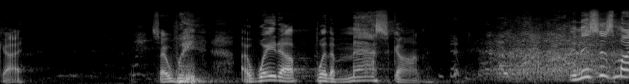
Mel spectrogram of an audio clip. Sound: laughter

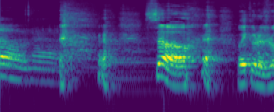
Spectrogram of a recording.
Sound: laughs

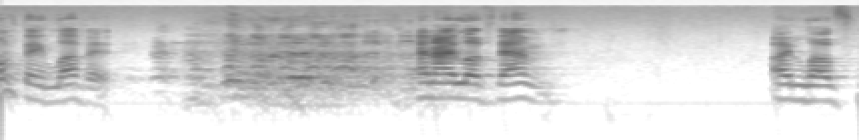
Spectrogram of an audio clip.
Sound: audience laughing

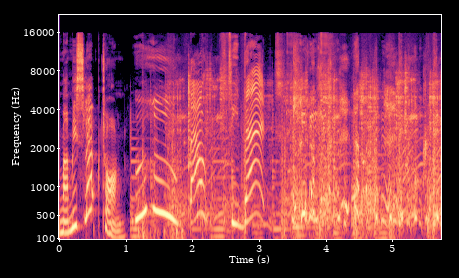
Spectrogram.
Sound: children laugh

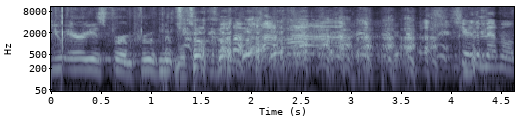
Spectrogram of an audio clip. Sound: applause

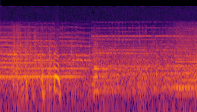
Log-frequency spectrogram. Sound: Lin moaning

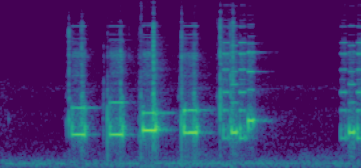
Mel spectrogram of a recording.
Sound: beeping

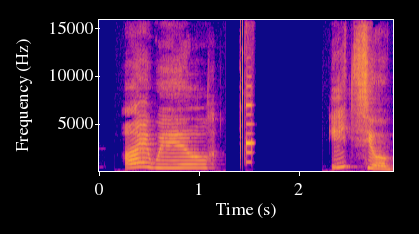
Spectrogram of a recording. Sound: beep!

